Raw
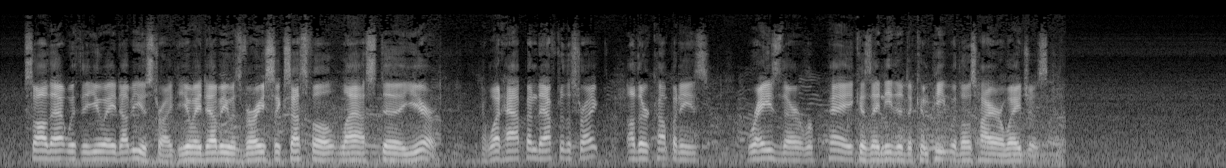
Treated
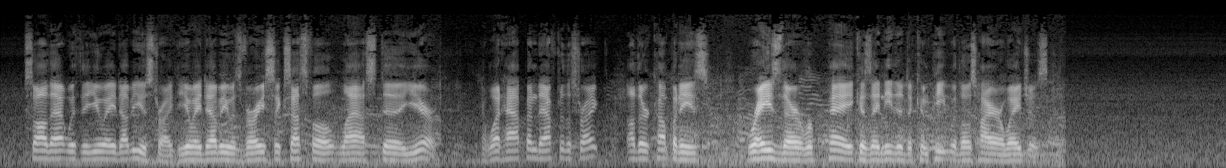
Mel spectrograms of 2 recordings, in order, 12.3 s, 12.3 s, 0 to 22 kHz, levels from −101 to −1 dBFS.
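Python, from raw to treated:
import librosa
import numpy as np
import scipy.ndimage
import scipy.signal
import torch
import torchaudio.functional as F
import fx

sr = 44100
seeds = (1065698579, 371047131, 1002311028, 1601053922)

y = fx.gain(x, sr, db=fx.line((6.35, -2.0), (6.89, 7.5), (8.14, 7.5), (8.78, 0.5)))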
